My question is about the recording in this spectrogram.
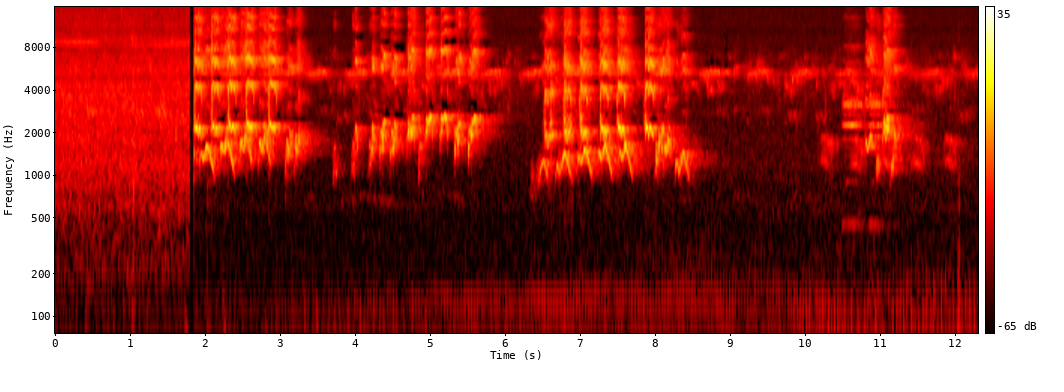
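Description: A shallow stream running over stones, cut off abruptly about two seconds in. Then birds call in three bouts of rapid, repeated rising-and-falling notes, each about two seconds long, and a shorter bout comes near the end.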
